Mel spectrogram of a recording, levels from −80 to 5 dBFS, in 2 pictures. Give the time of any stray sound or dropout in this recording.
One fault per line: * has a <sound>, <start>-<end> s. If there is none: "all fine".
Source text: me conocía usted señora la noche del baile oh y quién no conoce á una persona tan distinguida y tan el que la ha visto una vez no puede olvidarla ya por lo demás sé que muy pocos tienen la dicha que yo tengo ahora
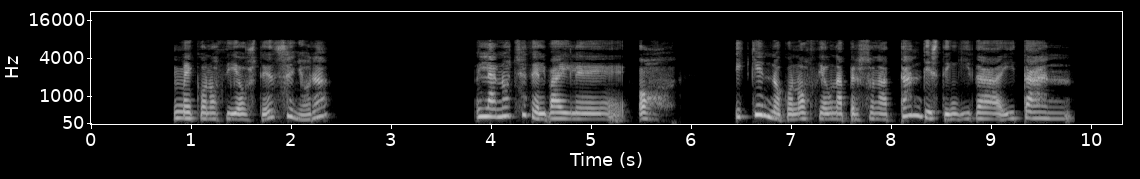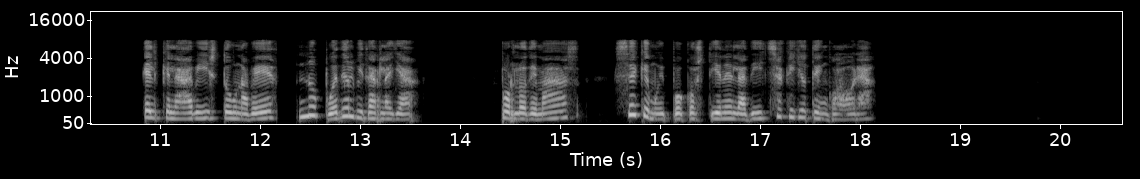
all fine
